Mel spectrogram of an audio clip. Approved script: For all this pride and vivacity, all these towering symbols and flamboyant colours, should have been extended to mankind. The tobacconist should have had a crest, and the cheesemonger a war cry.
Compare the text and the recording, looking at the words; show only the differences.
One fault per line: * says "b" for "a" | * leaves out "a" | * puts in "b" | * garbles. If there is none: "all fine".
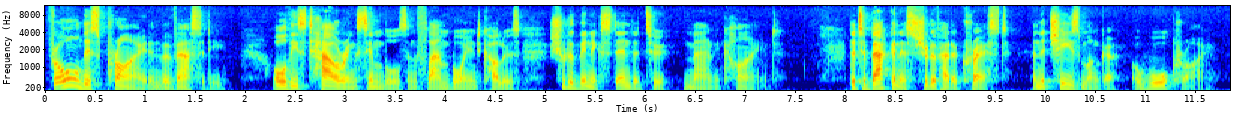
all fine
